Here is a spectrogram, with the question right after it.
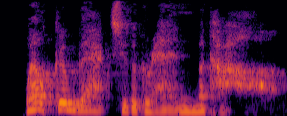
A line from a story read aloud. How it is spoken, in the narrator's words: projected its natural whispering voice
